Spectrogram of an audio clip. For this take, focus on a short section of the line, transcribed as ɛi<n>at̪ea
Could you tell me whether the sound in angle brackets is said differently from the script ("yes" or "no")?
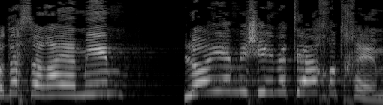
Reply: no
